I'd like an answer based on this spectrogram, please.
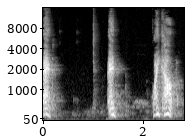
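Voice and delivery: slow, high-pitched whisper. Retelling a story where one man wakes another at night; whispering. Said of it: "he whispers to Ed".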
